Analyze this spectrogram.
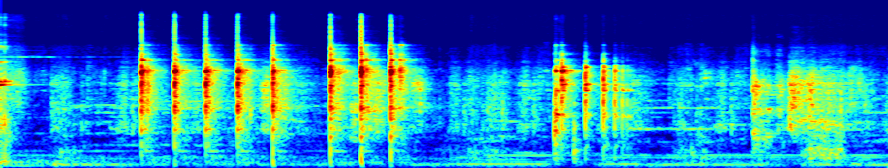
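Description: Hammer blows on metal at a Kia Bongo's rear brake drum and hub: a quick run of about nine sharp, ringing strikes, then a few lighter knocks about four seconds in.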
